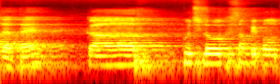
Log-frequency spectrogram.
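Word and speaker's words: كاف: ہے اور اس کے بعد آ جاتا ہے کاف کچھ لوگ some people pronounce it Kaif not it's wrong so how will say کاف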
